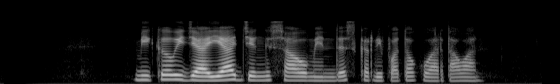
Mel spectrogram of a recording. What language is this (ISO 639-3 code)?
sun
